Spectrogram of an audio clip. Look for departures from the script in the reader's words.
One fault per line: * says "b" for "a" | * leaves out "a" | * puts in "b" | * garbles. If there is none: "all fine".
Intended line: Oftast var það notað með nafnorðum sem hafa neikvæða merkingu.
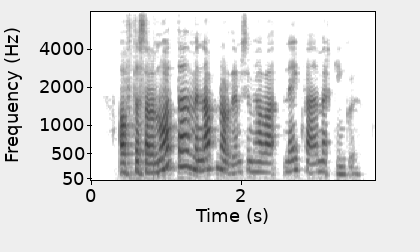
all fine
